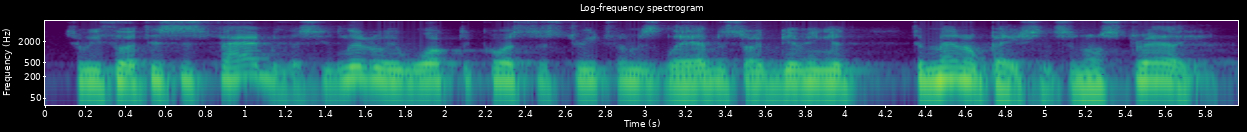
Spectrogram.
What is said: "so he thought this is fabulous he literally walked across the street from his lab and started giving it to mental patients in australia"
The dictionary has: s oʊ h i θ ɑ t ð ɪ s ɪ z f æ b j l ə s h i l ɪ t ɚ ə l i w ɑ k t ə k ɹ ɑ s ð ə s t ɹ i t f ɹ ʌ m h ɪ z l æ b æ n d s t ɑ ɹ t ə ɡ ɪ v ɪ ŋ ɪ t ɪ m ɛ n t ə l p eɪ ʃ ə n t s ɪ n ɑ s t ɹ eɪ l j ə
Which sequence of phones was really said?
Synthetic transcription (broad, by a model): s oʊ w i θ ɑ t ð ɪ s ɪ z f æ b j l ə s h i l ɪ t ɚ l i w ɑ k t ə k ɹ ɑ s ð ə s t ɹ i t f ɹ ʌ m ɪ z l æ b n s t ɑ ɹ ɡ ɪ v ɪ ŋ ɪ t ɪ m ɛ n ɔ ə p eɪ ʃ n t s ɪ n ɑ s t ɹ eɪ l j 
